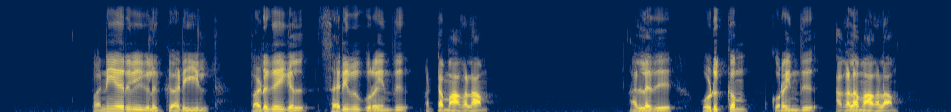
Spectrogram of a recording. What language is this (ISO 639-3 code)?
tam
